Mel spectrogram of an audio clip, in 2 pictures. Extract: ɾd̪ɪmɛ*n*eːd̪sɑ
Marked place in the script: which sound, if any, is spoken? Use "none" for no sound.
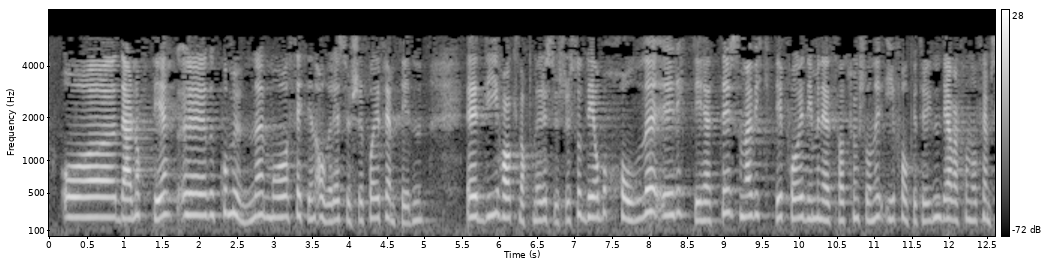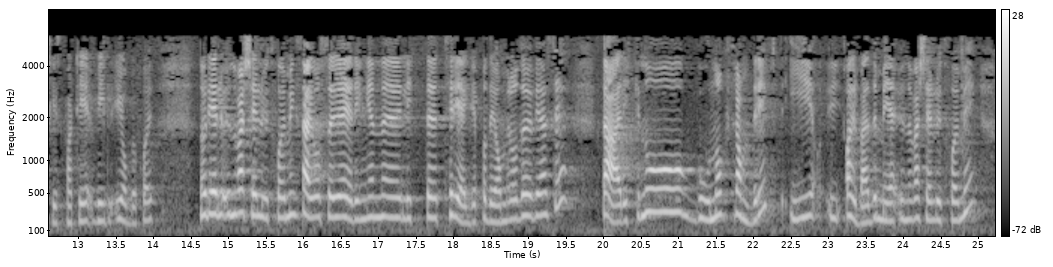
n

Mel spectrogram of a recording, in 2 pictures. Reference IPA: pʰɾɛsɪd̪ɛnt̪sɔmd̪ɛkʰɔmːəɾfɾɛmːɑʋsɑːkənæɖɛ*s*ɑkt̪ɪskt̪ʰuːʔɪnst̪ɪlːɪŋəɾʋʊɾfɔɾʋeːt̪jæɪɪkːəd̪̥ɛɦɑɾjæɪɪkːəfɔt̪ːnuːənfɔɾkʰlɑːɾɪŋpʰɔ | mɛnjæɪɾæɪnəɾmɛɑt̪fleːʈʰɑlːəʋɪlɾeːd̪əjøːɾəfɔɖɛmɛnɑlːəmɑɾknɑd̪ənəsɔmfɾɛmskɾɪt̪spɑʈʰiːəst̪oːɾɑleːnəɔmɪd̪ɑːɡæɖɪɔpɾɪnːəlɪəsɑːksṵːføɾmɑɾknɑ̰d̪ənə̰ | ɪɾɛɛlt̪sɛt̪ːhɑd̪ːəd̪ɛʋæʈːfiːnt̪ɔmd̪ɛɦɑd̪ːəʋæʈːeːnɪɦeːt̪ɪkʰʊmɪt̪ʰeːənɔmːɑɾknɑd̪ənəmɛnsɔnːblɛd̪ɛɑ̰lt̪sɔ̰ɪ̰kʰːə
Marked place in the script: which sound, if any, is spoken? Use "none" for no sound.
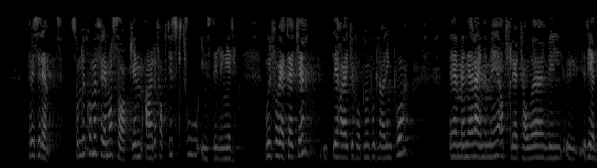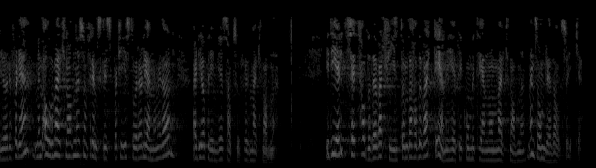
f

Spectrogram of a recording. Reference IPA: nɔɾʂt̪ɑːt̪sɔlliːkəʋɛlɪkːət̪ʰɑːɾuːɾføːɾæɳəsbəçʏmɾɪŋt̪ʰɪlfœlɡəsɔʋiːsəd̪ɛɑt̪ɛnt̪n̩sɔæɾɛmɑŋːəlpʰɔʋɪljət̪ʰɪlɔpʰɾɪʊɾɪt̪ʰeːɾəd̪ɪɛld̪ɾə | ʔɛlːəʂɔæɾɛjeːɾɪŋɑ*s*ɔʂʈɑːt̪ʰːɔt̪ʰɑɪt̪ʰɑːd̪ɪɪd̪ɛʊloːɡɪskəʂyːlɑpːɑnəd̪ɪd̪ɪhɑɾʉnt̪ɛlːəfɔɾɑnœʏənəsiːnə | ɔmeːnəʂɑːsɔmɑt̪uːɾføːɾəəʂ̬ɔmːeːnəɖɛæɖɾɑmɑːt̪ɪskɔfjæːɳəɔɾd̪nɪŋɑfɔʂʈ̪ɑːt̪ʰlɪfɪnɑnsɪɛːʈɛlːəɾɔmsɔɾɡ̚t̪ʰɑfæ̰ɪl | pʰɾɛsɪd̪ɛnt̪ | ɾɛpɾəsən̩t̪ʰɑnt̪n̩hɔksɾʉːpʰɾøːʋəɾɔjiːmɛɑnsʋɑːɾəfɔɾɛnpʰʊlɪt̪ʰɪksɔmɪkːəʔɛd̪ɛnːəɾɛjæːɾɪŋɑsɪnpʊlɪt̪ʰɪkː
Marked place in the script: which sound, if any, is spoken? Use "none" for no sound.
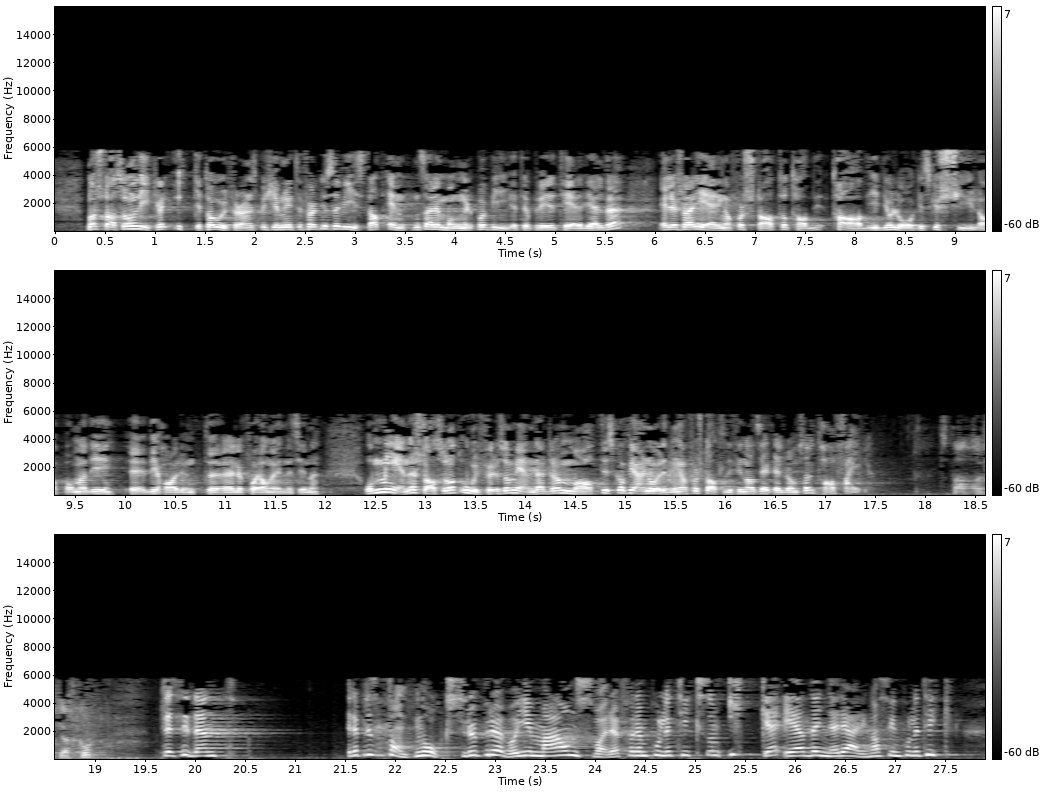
f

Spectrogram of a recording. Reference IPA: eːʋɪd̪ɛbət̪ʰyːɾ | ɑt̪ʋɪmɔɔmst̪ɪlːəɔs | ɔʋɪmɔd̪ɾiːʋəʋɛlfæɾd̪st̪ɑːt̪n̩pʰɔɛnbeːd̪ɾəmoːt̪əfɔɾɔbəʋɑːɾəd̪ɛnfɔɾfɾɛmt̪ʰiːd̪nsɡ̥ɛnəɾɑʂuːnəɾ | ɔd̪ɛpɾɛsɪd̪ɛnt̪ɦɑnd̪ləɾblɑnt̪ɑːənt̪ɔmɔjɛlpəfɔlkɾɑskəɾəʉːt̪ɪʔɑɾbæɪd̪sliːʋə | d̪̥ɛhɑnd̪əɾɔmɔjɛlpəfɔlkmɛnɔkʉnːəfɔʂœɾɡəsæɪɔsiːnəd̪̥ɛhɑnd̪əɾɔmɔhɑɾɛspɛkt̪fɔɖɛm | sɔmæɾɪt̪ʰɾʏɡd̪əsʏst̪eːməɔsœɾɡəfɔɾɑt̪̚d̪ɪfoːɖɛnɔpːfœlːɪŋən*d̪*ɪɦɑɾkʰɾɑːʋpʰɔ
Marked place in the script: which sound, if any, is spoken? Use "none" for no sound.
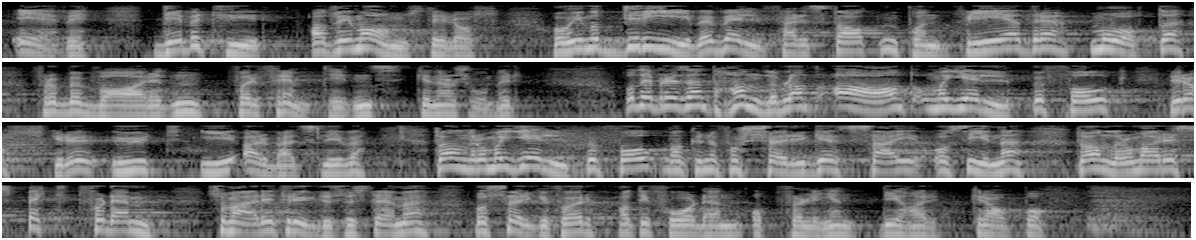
d̪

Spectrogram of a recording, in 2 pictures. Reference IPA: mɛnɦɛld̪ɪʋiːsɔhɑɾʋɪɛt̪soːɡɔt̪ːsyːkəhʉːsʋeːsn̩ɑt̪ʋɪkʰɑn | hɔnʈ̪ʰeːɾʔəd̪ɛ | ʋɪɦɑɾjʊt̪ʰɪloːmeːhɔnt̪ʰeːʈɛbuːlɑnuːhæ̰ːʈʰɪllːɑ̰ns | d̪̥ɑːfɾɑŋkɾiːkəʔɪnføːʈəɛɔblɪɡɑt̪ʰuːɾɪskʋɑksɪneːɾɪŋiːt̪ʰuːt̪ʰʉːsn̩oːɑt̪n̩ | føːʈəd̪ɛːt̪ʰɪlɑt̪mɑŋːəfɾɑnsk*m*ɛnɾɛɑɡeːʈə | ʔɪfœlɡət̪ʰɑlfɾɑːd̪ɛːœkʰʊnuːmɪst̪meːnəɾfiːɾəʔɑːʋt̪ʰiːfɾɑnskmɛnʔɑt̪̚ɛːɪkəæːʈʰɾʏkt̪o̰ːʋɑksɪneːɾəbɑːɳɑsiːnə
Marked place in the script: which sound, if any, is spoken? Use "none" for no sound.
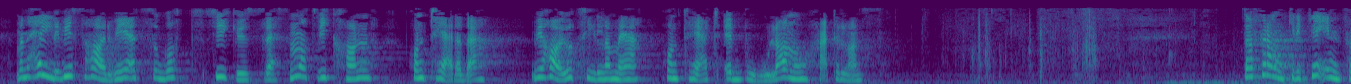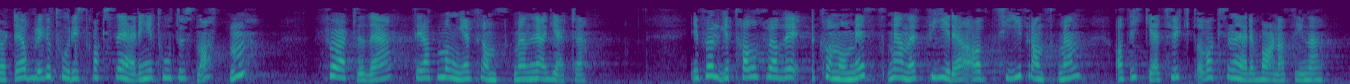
m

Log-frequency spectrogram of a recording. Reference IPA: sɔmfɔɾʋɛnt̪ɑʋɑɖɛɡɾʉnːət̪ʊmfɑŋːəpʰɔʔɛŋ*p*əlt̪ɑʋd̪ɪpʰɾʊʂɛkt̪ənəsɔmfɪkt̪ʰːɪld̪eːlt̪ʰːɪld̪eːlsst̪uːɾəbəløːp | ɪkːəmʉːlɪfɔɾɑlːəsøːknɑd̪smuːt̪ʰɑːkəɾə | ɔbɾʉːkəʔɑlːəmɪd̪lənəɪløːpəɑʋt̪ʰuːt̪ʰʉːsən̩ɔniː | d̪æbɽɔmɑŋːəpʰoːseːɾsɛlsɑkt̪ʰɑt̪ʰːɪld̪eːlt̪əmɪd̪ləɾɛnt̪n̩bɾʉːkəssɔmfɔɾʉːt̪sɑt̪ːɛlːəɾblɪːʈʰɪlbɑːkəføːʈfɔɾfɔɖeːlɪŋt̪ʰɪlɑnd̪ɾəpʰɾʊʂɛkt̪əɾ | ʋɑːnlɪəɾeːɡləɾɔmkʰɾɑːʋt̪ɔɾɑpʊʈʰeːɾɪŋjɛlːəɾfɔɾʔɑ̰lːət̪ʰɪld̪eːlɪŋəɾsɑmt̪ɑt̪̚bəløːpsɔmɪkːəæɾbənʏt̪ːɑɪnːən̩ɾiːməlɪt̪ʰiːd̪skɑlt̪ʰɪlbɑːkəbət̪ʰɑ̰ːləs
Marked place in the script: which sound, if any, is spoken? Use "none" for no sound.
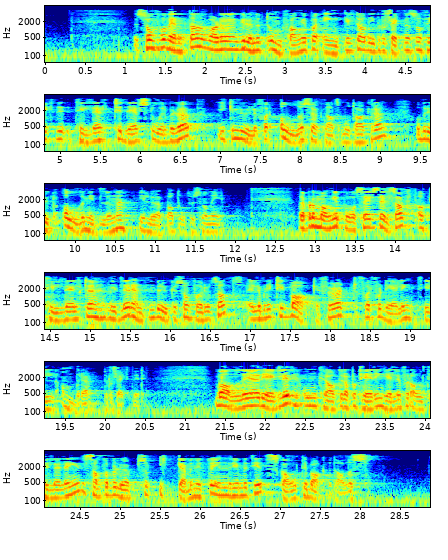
k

